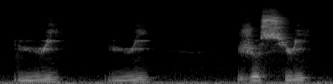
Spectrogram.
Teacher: Here the difficulty is to switch from the U sound to the E sound, from a round shape of your lips to a full stretch.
